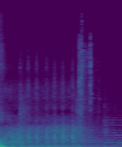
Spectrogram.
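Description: Gunfire in the game PUBG Mobile, a short rapid burst of shots that begins with a sharp loud report and fades quickly over under two seconds.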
